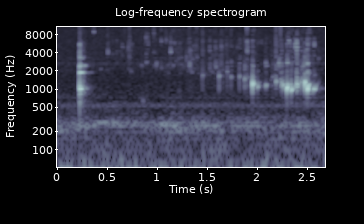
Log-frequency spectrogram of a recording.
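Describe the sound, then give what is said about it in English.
A glass clinks once, then after a quiet pause a solution of bicarbonate of soda in water trickles and splashes into a glass in short bubbly bursts, with no talking. “I swirl that round a bit and tip that into the glass.”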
